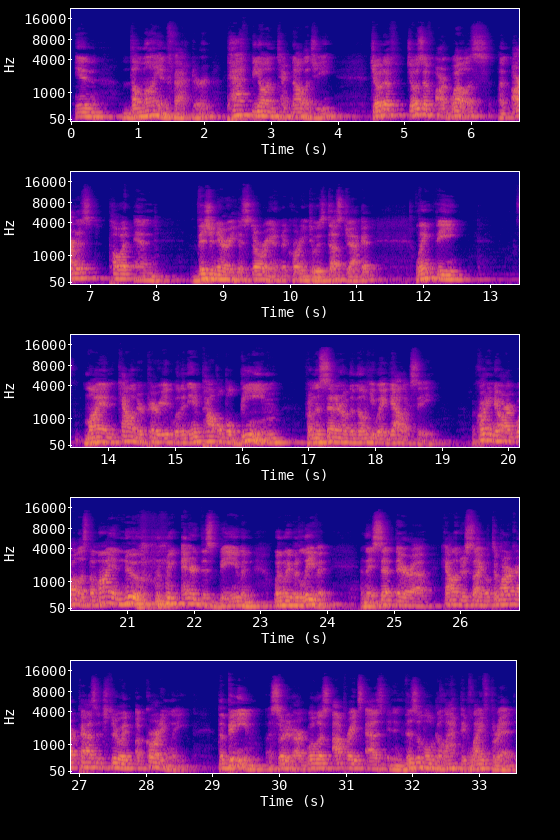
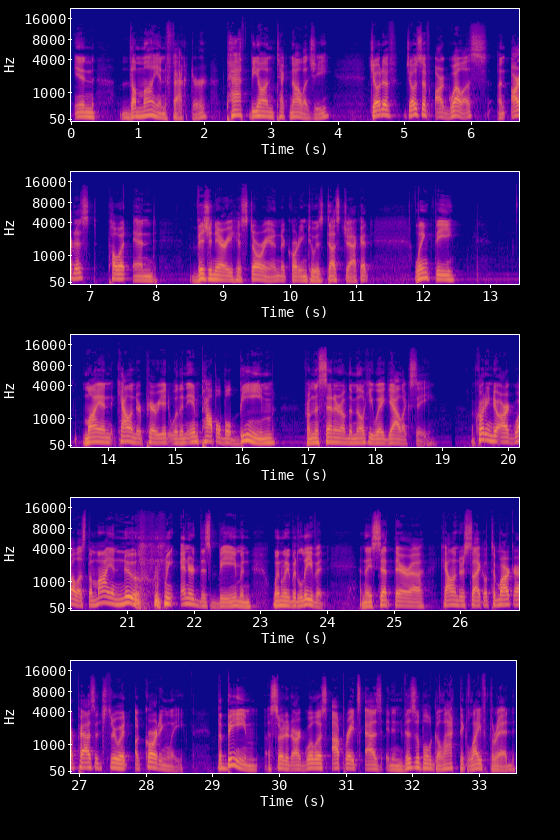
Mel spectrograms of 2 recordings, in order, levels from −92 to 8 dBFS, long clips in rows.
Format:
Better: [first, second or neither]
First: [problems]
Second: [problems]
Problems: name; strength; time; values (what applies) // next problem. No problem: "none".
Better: second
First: room echo; noticeable; dies away in 0.5 s // off-mic speech; far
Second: none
